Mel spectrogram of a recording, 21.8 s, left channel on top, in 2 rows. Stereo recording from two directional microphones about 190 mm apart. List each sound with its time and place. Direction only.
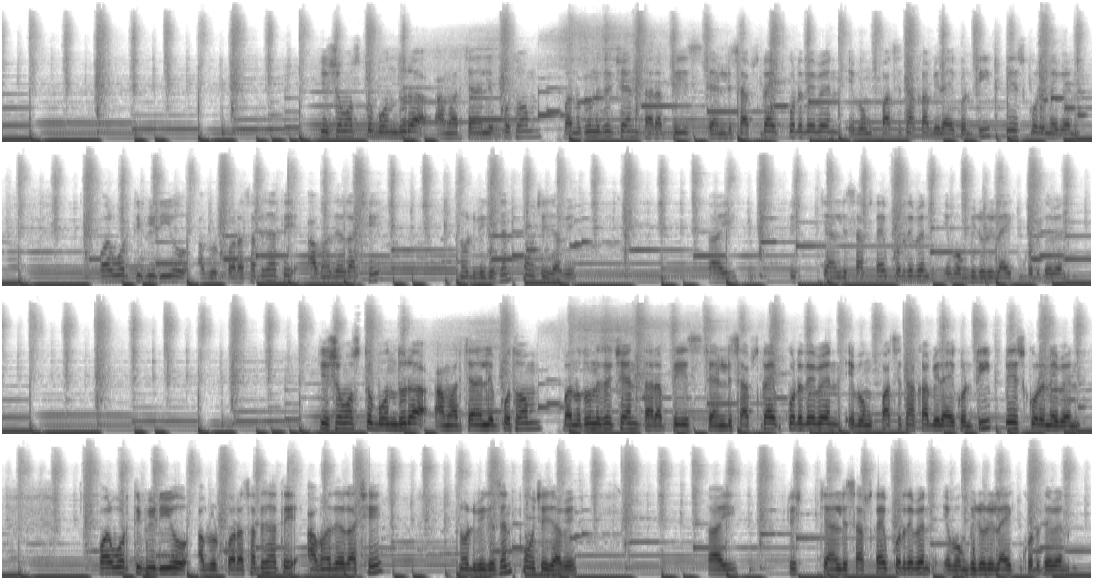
3.2 s speech: 50° right (ahead or behind)
11.9 s speech: 50° right (ahead or behind)
17.9 s speech: 45° right (ahead or behind)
